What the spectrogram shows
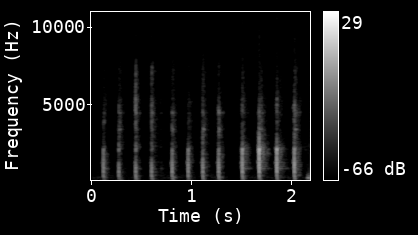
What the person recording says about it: you can hear me knock on it it is hard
